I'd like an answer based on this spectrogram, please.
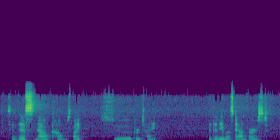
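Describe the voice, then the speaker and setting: A man speaks very slowly in a fairly low, somewhat breathy voice. His intonation is monotone and flat, with long, frequent pauses. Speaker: electronics design tutorial creator. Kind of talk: tutorial. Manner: hesitant, many fillers.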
